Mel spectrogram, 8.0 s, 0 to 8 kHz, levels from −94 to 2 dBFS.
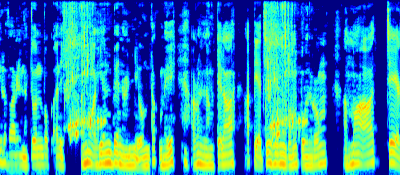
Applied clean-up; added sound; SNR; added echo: classical method Wiener filter.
